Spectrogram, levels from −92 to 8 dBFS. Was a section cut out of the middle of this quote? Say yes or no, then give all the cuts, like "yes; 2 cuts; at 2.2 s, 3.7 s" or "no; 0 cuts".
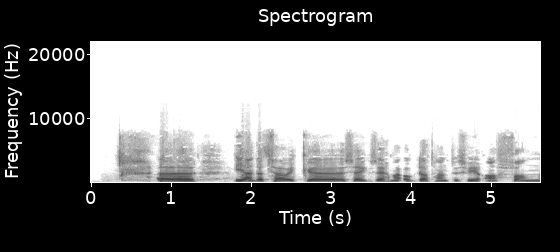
no; 0 cuts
